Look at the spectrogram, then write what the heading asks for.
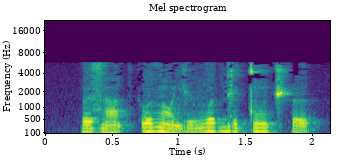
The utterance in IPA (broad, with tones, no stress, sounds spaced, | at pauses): ə˨ z ɑ̃˨ t͡sʼ ʊ˦ ð ɔ̃˨ j ɪ˧ β ə˦ ɡ ɪ˨ t ũ˦ t͡ʃʼ ə˨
